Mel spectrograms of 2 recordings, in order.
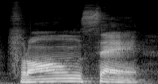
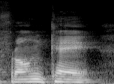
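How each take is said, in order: First: The middle consonant is an s sound. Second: The middle consonant is a k sound. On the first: The speaker calls it right. "ينطق سا" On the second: The speaker calls it wrong. "ما ينفعش اقولها فرانكا"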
